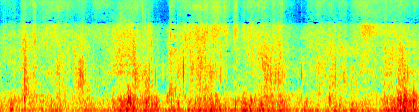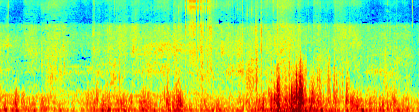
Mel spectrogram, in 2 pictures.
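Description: Footsteps on loose sandy, gravelly ground, irregular soft thuds, with a louder low rumble near the end.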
